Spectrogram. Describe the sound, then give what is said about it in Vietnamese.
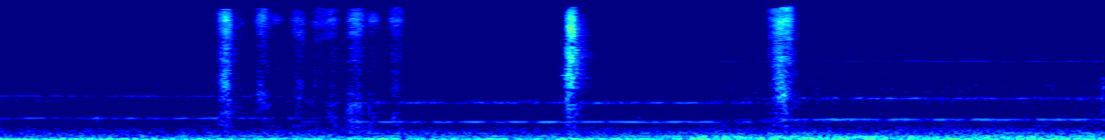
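Faint, scratchy scraping of a small piece of red brick rubbed back and forth across a porch floor, a quick cluster of strokes followed by a couple of separate ones. “Tay cổ Mị cứ như vậy đưa qua đưa lại màu gạch trên hiên nhà, tạo thành những tiếng loẹt xoẹt.”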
